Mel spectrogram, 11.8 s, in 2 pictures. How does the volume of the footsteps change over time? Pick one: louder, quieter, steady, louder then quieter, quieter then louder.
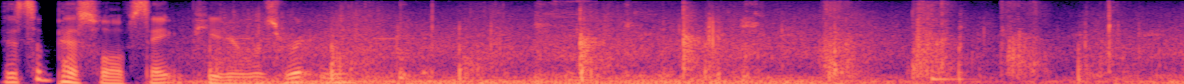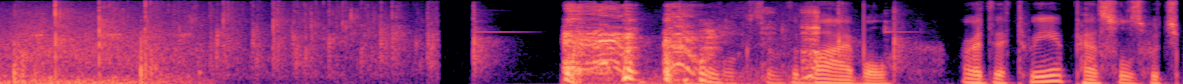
quieter then louder.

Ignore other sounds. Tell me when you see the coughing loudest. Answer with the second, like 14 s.
9 s.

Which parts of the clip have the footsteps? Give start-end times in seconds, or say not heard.
0.7-7.0.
